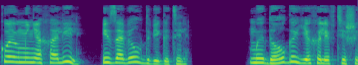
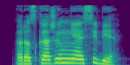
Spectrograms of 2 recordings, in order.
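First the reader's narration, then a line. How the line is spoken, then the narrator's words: Commanding request. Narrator (Russian): попросил он приказным тоном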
